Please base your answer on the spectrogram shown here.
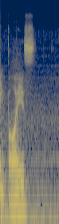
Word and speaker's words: buoy: Part tracks buoys in space miasma. In Britain we say boys. Oh, okay. So I always find it like really cool that word is pronounced buoy.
